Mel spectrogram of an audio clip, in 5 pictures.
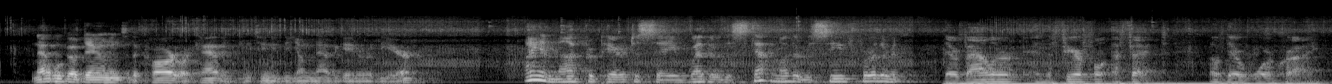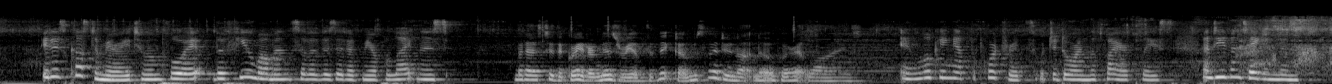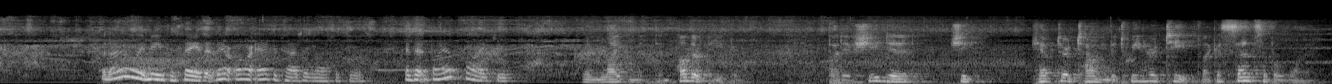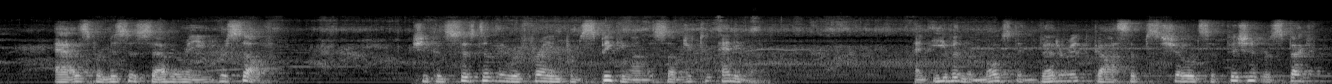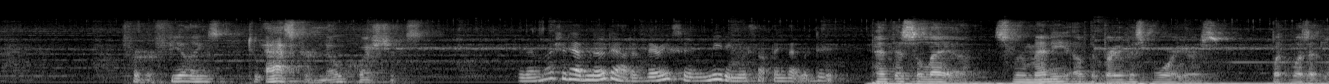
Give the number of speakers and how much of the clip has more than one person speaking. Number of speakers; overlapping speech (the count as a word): five, no overlap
